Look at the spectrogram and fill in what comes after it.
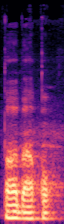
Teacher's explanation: آخر میں جھٹکا بھی دیں گے، قلقلہ کریں گے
